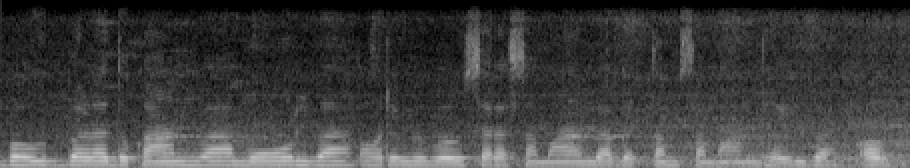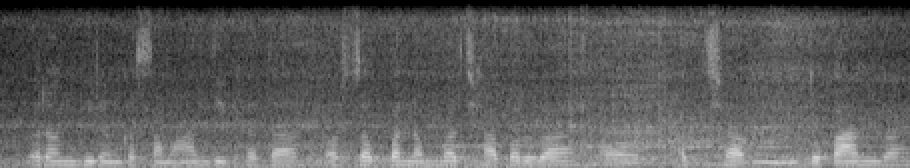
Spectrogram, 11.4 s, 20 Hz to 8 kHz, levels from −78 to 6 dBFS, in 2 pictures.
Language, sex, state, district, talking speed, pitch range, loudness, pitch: Bhojpuri, female, Uttar Pradesh, Gorakhpur, 165 wpm, 180-190 Hz, -20 LUFS, 185 Hz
